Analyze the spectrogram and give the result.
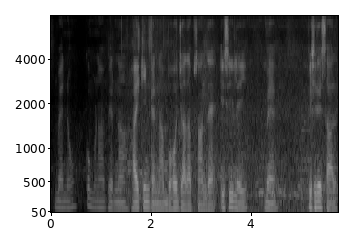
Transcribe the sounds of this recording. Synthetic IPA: mɛ̃ːnõːkʊmɳaːpʰɪɾnaːɦaːikɪŋɡkəɾnaːbɔːt̪zjaːd̪aːpəsə̃nd̪ɦɛːɪsiːləiːmɛ̃ːpɪt͡ʃʰleːsaːl

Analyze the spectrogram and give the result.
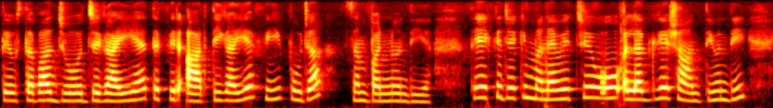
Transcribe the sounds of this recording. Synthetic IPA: t̪eːʊst̪oːbaːd̪d͡ʒoːd͡ʒəɡaːiːɛːt̪eːpʰɪɾaːɾt̪iːɡaːiːɛːpʰiːpuːd͡ʒaː | səmpənːɦʊ̃nd̪iːɛːt̪eːɪkd͡ʒeːkimənɛ̃ːʋɪt͡ʃoːʔələɡɛːʃãːnt̪iːɦʊ̃nd̪iː

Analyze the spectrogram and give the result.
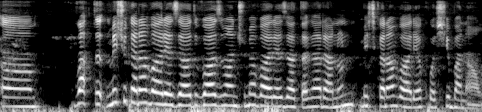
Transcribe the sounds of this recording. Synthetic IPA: ʋɐk̚t̪ɨmit͡ʃʰukɐɾãːʋaːɾjaːzʲaːd̪ʋaːzʋaːnt͡ʃʰumãʋaːɾʲjaːzʲaːd̪̚t̪ɐɡãːɾɐnunmit͡ʃʰkɐɾãːʋaːɾjaːkʰoːʃibɐna̰ːʋṵ̃n

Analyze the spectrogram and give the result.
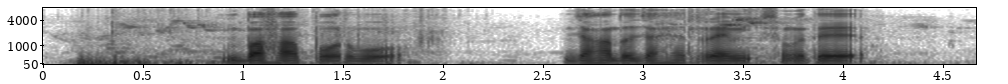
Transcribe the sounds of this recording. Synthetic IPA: baɦapɔɾbɔ̰ | d͡ʒaɦãd̪ɔd͡ʒaɦɛɾːɛmisɔŋɡɛt̪ɛ

